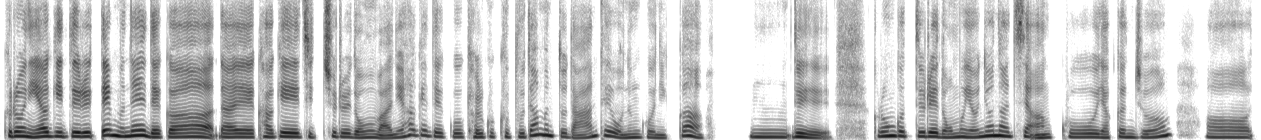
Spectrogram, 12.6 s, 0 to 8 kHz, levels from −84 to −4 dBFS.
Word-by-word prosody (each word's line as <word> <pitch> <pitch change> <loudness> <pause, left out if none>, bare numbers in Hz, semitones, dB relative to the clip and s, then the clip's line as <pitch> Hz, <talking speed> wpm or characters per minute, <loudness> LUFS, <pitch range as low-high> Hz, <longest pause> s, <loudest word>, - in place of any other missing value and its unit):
그런 245 -2 +3
이야기들 230 +1 +4
때문에 280 0 +5
내가 205 -1 +1
나의 195 0 +1
가계 210 +1 +2
지출을 205 +1 -1
너무 175 +1 -2
많이 150 +2 -2
하게 290 +3 -3
되고 210 -4 -4
결국 200 +1 -4
그 210 - -7
부담은 285 - +1
또 215 - -5
나한테 225 - -3
오는 185 -4 -2
거니까 175 - -3 0.5
음 200 -1 -2
네. 190 -8 +1 0.4
그런 250 +2 +3
것들에 235 -3 +1
너무 195 +2 -2
연연하지 240 +3 +3
않고 190 +4 -3
약간 190 +3 -4
좀 190 - -2 0.4
어 190 -2 -4
205 Hz, 285 characters per minute, -21 LUFS, 190-235 Hz, 0.5 s, 때문에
